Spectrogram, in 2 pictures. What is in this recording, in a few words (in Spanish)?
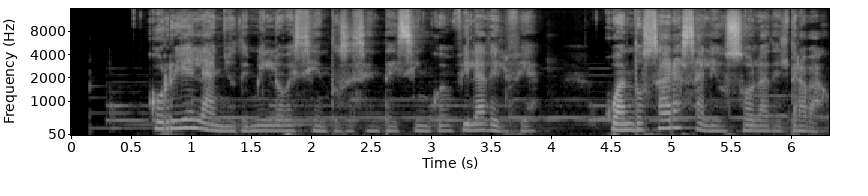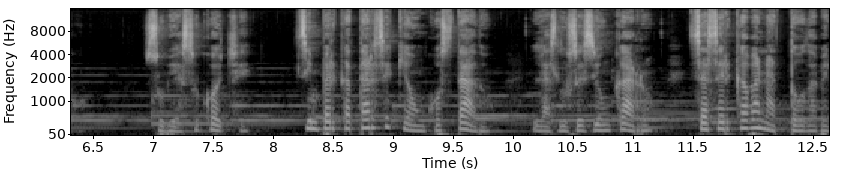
Narrativa musicalizado, locutora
